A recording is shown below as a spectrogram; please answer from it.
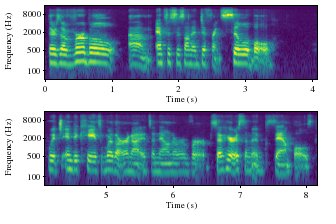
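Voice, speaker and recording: A woman's voice: lowish voice, fairly even intonation, moderate pace. A middle-aged woman teaching a lesson, explaining patiently with fillers and self-corrections. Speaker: sign language teacher. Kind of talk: instructional explanation.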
